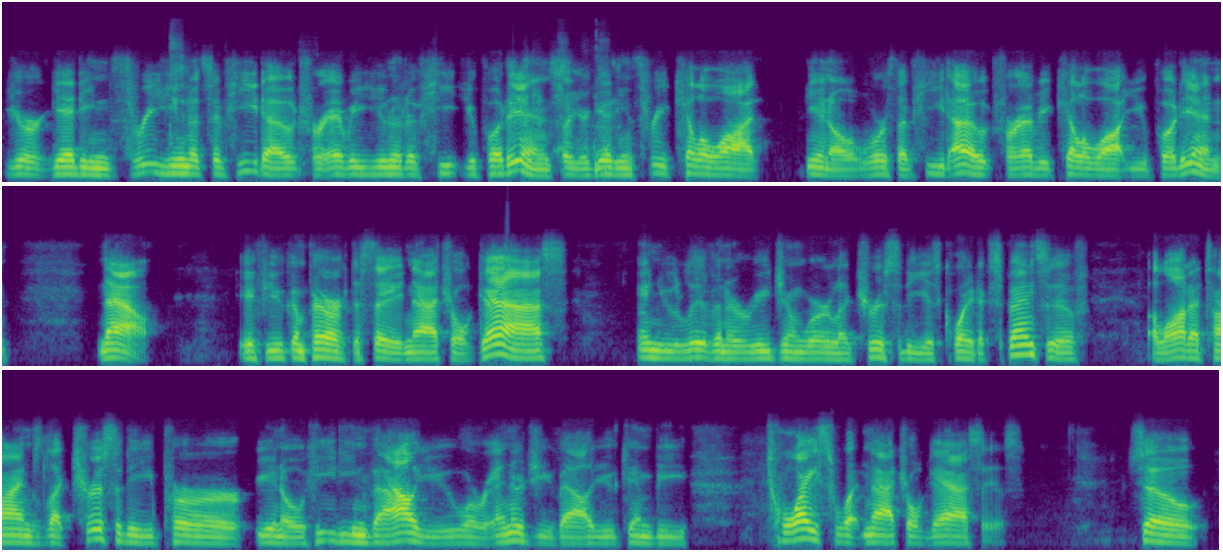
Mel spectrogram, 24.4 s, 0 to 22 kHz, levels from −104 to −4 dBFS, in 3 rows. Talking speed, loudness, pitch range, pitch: 180 wpm, -23 LUFS, 110-130 Hz, 120 Hz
